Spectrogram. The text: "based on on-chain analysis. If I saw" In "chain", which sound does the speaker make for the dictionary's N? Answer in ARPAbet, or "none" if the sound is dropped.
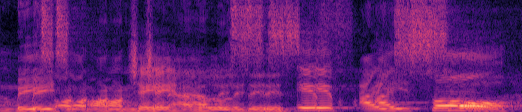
none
